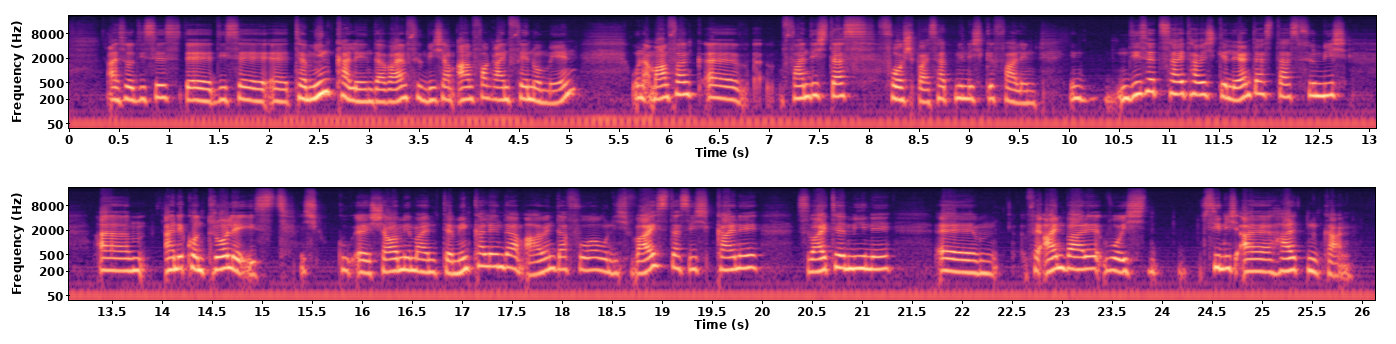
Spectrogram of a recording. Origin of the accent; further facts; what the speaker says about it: Colombia; ich komme aus Kolumbien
